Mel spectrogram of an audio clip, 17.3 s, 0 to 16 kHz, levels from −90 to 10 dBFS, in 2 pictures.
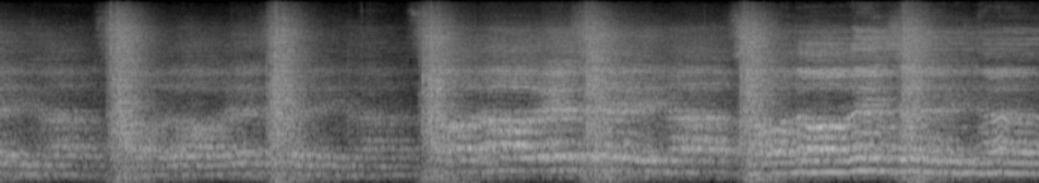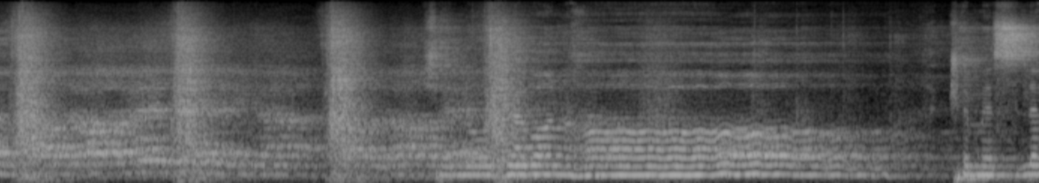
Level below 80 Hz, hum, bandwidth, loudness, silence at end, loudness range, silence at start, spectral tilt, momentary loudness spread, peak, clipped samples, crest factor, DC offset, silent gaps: -54 dBFS; none; 16 kHz; -23 LUFS; 0 s; 5 LU; 0 s; -2 dB/octave; 14 LU; -6 dBFS; under 0.1%; 20 dB; under 0.1%; none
